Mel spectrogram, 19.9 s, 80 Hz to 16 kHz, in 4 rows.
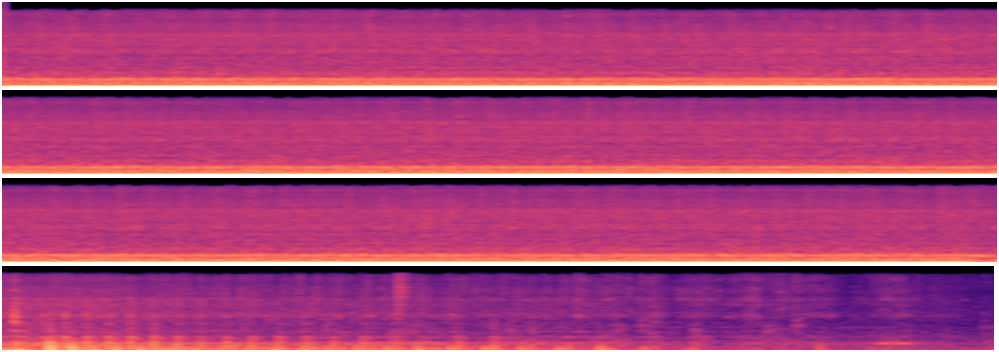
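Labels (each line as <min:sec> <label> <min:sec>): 0:00.0 A washing machine runs nearby indoors, producing a constant, low mechanical hum with water splashing and subtle rattling. 0:15.0
0:15.0 A washing machine comes to a stop indoors, with clothes falling and banging against the drum, creating irregular thumping sounds. 0:19.9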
